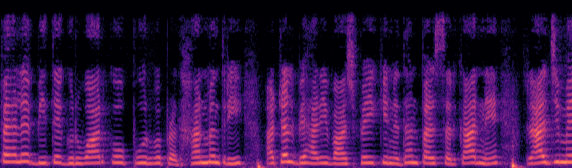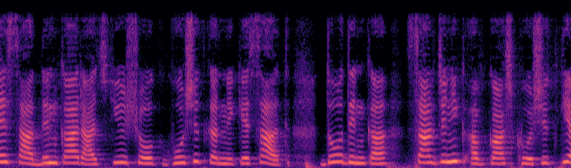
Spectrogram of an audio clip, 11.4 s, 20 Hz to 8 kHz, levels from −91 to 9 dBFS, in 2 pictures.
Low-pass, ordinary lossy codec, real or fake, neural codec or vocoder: 7.2 kHz; none; fake; codec, 24 kHz, 0.9 kbps, DualCodec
